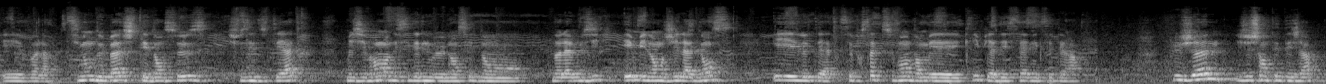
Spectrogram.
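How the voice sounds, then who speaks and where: A woman's voice: lowish voice, fairly quick. Young woman, casual, echoey room. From Belgium, Brussels. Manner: relaxed, slangy, with frequent hesitations. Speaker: singer interviewed about her music. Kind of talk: casual interview answers.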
